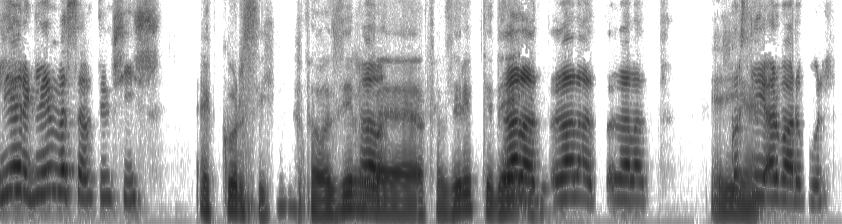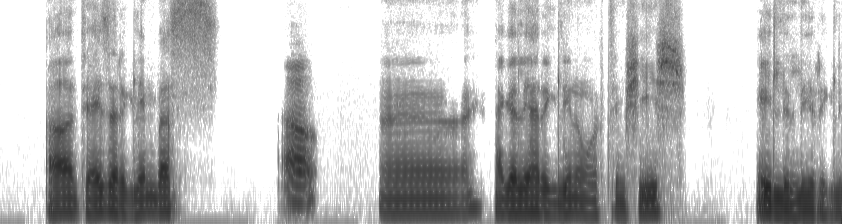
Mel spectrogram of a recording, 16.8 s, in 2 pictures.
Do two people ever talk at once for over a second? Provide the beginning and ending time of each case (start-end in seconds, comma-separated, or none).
none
